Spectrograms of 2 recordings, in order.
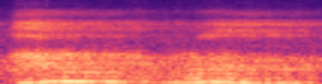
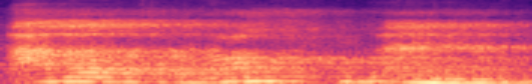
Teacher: tulisannya alif lam ra, tapi lamnya tidak dibaca, langsung dibacanya langsung ke huruf ra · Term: idgham syamsiyah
